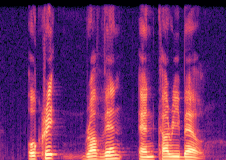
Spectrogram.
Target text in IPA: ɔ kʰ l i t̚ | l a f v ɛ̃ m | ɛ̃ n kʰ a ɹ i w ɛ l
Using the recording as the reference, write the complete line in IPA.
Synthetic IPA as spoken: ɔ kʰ ɹ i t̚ | ɹ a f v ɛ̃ n | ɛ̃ n kʰ a ɹ i b ɛ l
